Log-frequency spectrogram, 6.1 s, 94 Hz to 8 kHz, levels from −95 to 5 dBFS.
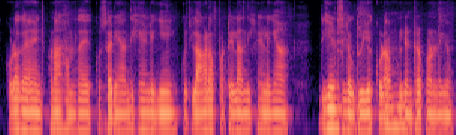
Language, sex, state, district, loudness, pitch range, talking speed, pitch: Hindi, male, Uttarakhand, Uttarkashi, -21 LUFS, 95-100 Hz, 235 wpm, 100 Hz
